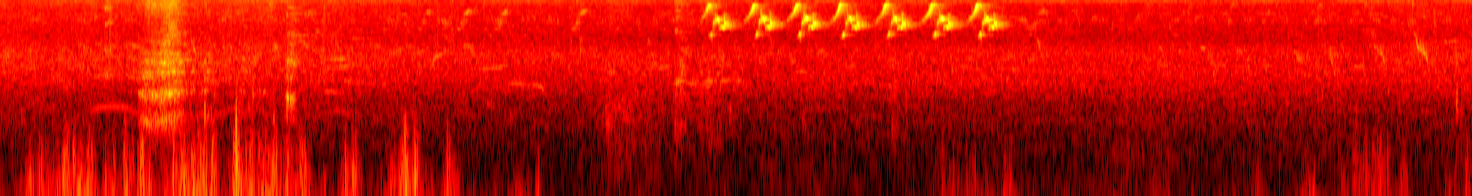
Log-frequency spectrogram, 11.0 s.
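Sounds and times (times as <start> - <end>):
small bird calling: 0.7 - 8.2.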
